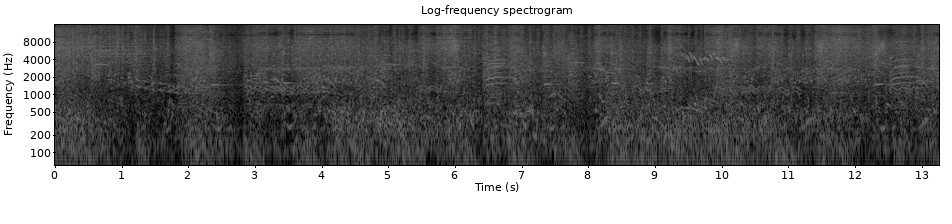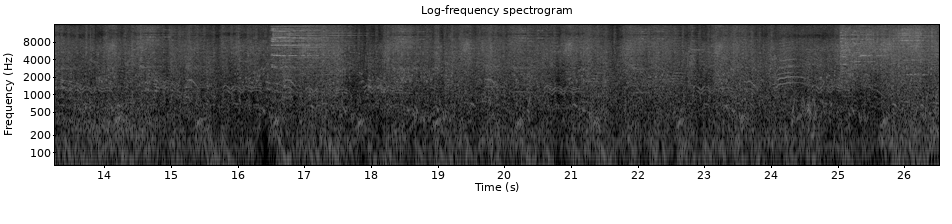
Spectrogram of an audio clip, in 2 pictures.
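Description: Video game battle sounds of clashing troops and crumbling buildings play.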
